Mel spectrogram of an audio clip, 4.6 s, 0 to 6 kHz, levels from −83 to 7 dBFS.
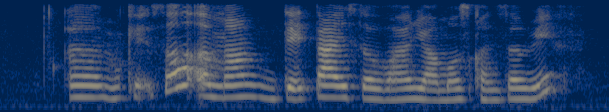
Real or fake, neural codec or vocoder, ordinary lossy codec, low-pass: fake; vocoder, 44.1 kHz, 80 mel bands, Vocos; none; 5.4 kHz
